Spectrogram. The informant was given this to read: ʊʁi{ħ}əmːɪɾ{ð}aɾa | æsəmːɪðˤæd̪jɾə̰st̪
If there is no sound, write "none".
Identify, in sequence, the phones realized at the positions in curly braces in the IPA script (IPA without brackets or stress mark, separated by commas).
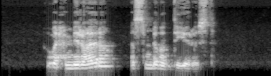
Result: ħ, ʁ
